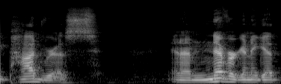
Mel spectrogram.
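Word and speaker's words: Podres: lifetime of saying it johnny padres not johnny padres it's johnny podrus and i'm never gonna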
